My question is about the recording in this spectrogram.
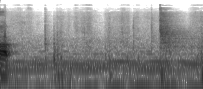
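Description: Quiet background music with steady held notes, and one short breathy hiss near the end.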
